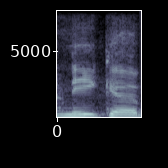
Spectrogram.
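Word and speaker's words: Neko: Niko rig because that's I say Nico because Neco is Yeah. Oh, okay. I agree. Neco is a 2C. Nico is a 1K.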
